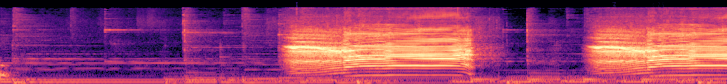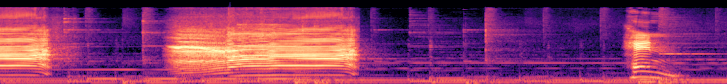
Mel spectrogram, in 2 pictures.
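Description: Three long, loud cow moos with drawn-out, rising-and-falling tones, separated by short pauses, plus a brief fourth call near the end over quiet background music.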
